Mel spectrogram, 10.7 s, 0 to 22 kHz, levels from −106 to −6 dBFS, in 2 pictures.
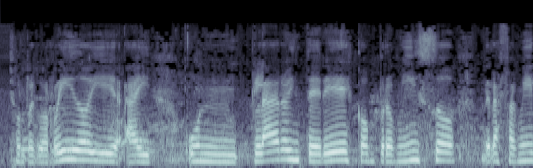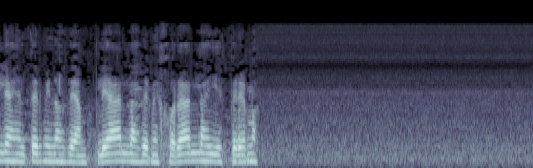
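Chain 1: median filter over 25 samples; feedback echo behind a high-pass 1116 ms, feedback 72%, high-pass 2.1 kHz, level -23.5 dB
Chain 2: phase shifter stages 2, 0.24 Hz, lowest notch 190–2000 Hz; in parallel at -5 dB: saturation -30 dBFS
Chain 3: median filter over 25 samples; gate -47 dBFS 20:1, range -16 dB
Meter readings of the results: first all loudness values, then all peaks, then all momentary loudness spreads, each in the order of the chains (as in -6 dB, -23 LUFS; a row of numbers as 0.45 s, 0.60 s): -26.0 LUFS, -27.0 LUFS, -26.0 LUFS; -12.5 dBFS, -12.0 dBFS, -12.5 dBFS; 6 LU, 9 LU, 6 LU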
